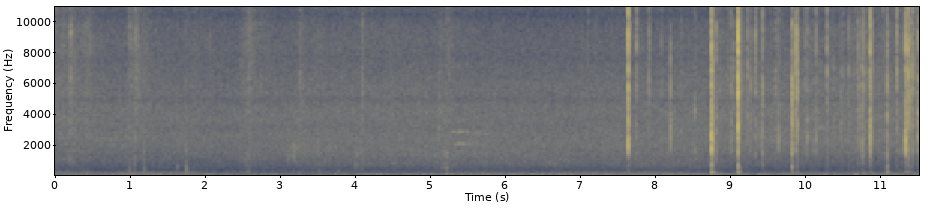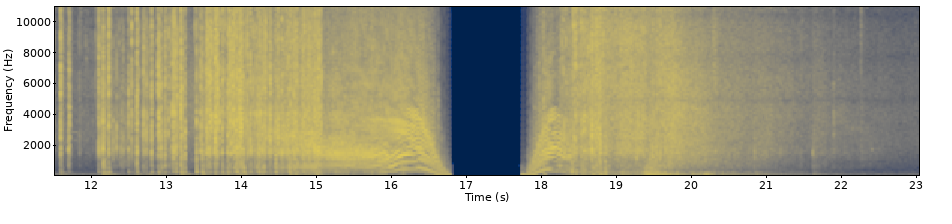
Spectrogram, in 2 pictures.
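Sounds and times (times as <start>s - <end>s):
tree wood cracking and splintering: 7.6s - 16.1s, 17.9s - 22.6s
sliding falling tone: 14.5s - 16.8s, 17.8s - 20.5s.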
